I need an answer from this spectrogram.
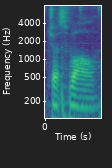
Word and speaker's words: Jaswal: manager lamar um lamar jaswal i mean well the actual like brown way to pronounce it is lamar just wall or joshua but anyways um he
